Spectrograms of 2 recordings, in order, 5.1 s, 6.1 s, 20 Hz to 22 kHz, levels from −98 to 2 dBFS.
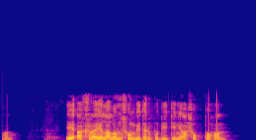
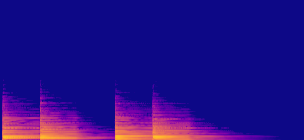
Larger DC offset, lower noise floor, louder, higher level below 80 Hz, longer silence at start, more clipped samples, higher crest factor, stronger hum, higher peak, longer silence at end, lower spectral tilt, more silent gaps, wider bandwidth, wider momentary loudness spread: neither; second, -59 dBFS vs -89 dBFS; about the same, -17 LUFS vs -19 LUFS; about the same, -60 dBFS vs -56 dBFS; about the same, 0.05 s vs 0.05 s; neither; about the same, 18 dB vs 20 dB; neither; about the same, 0 dBFS vs -2 dBFS; second, 0.6 s vs 2.1 s; second, -6 dB/octave vs -7.5 dB/octave; first, 0.43-0.52 s vs none; first, 7.4 kHz vs 5.6 kHz; second, 12 LU vs 16 LU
